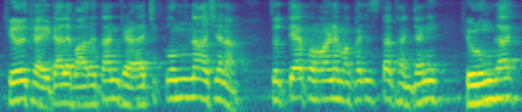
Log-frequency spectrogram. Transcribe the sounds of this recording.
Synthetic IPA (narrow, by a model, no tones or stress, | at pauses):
kʰeɭkʰeaiʈalebʱaɾt̪ankʰeɭat͡ɕiːkominaəɕena | d͡zət̪japɾəmaɽ̃em̤akat͡ɕist̪at̪ʰãɲt͡ɕaniːkʰeɭũŋkd͡zaj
